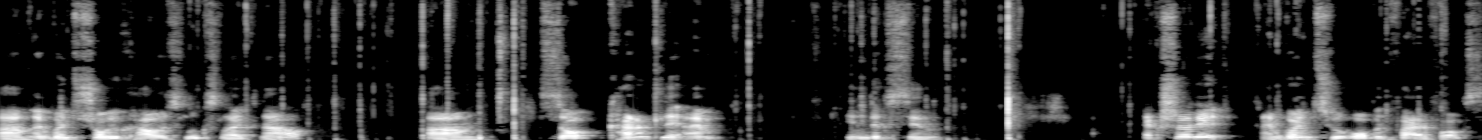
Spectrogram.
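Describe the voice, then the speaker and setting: Fairly slow, high-pitched male speech in a Russian accent, with ordinary pitch variation and long, frequent pauses. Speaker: programmer live-streamer. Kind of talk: live coding stream tutorial. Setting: live stream at home. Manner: halting, many fillers.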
